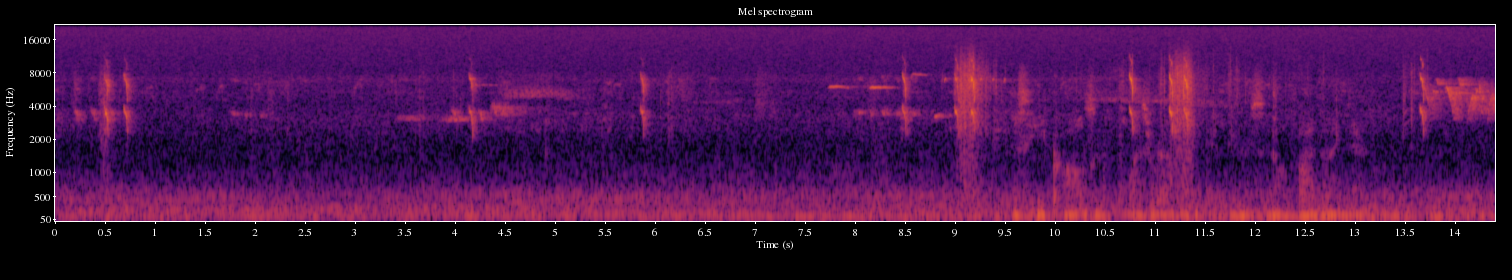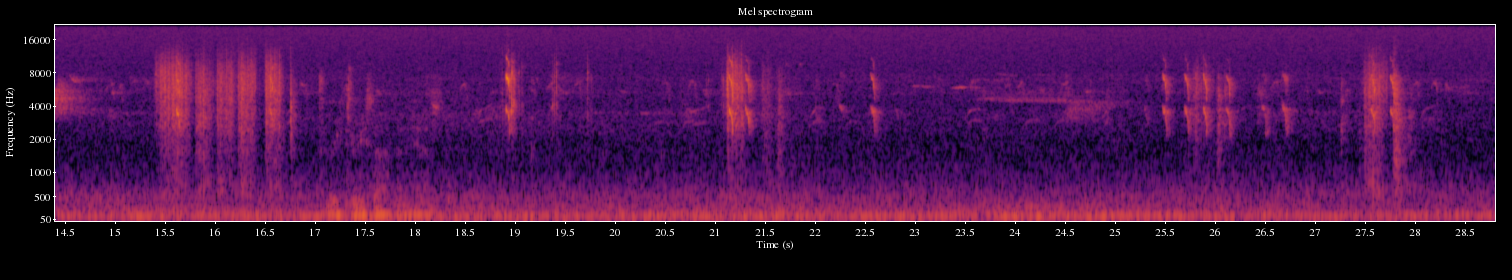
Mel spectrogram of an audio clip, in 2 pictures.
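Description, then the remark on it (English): A bird at its nest, settling back onto it, gives a series of short, sharp calls at irregular intervals, some in quick clusters, over a steady low rumbling background. “3'3", back, settling onto the nest. Stop. It's recording again. This is bird 5'9".”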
